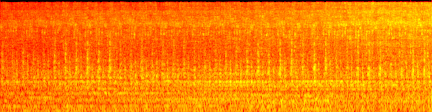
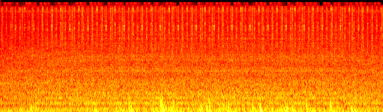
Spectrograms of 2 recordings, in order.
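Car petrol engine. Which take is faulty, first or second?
first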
